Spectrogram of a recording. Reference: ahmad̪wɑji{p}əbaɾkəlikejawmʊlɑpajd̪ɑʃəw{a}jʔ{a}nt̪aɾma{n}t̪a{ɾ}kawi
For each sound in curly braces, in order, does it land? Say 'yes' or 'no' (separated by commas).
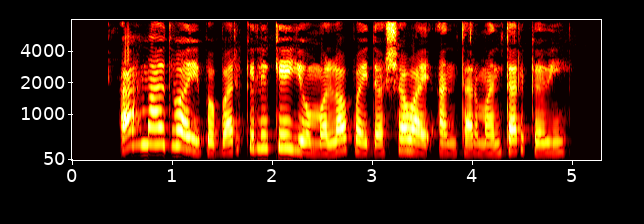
yes, yes, yes, yes, yes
